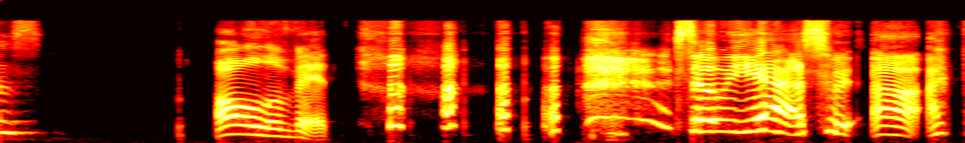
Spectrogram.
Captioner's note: laughs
